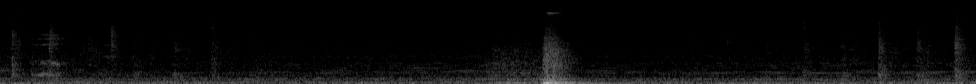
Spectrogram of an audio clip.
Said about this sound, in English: Let me just go shut the door.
